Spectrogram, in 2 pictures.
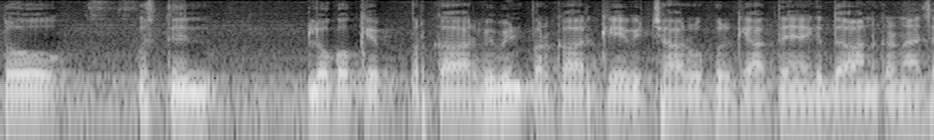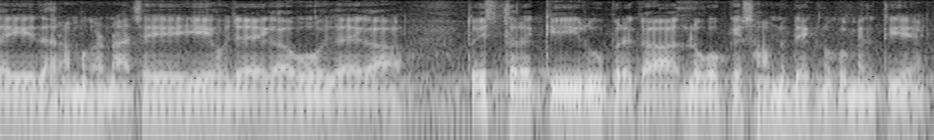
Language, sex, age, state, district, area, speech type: Hindi, male, 60+, Rajasthan, Jodhpur, urban, spontaneous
